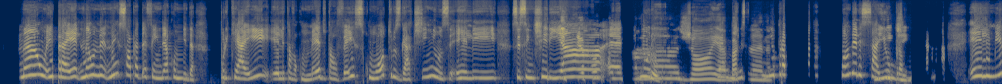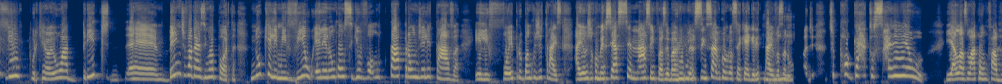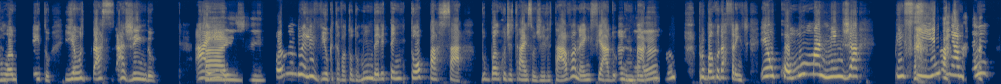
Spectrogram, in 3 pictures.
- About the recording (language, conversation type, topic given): Portuguese, podcast, Qual encontro com um animal na estrada mais marcou você?
- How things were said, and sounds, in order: tapping; unintelligible speech; unintelligible speech; unintelligible speech; laugh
